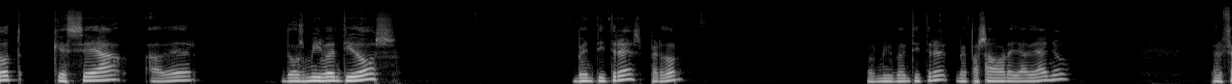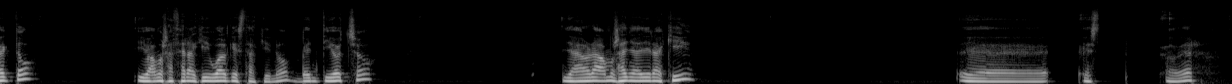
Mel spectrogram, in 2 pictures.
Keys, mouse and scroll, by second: 4.5-7.5 typing, 9.4 typing, 12.5 click, 13.9 click, 14.9-15.4 scroll down 2, 16.3 click, 19.8 click, 23.0 click, 24.0 Escape, 24.4 click.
